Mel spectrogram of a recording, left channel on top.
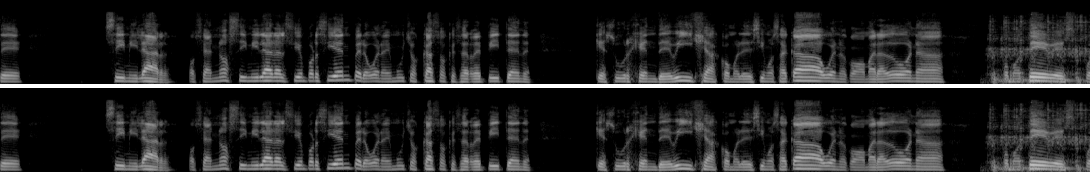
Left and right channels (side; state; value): both; identical; correlation 1.00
